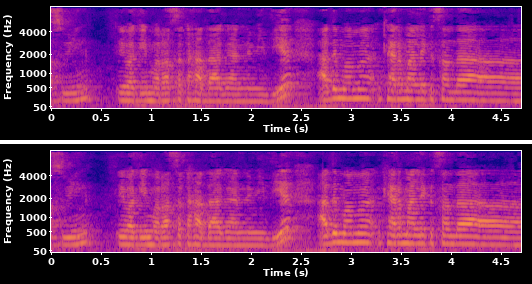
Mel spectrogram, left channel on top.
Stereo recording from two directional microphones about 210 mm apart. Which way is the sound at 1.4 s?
35° right (ahead or behind).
